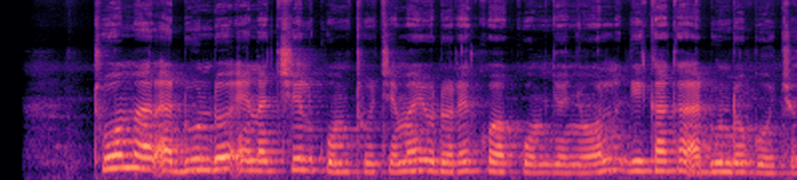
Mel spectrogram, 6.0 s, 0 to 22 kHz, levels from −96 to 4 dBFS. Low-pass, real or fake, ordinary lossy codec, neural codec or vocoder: none; real; none; none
